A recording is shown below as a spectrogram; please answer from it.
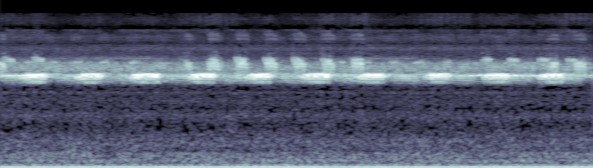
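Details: Crickets and companion insects singing in the heart of autumn, a high-pitched ringing trill swelling and fading in regular pulses, roughly two each second, over soft low background noise.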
